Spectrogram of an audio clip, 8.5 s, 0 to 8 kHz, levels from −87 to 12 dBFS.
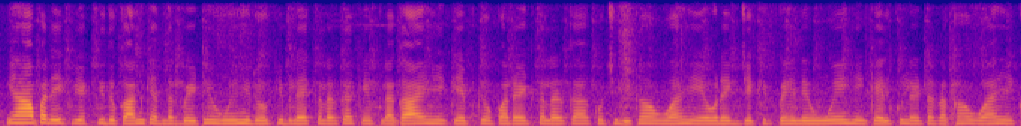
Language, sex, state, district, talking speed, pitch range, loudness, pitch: Hindi, female, Bihar, Samastipur, 270 wpm, 195-210 Hz, -21 LUFS, 200 Hz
